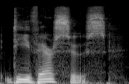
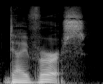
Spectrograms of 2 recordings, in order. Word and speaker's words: divers: Both meant various and could be pronounced as either divers, like the plural of the noun diver or a person who dives, or diverse,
